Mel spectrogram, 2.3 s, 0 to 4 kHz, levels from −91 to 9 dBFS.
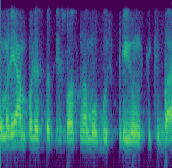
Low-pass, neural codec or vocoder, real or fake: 3.6 kHz; none; real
